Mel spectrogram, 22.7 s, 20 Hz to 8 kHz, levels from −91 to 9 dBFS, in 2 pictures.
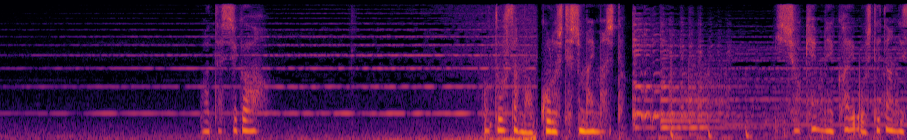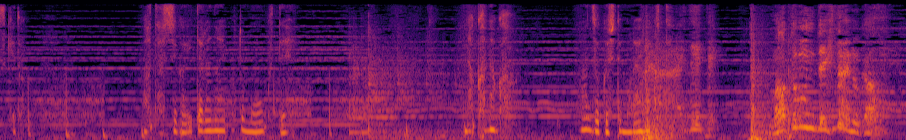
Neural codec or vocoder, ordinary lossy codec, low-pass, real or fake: none; MP3, 48 kbps; 7.2 kHz; real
